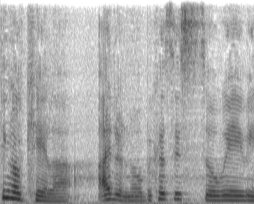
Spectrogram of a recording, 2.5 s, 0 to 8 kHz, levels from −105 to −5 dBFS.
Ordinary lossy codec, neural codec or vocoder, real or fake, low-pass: none; codec, 16 kHz, 0.4 kbps, LongCat-Audio-Codec; fake; none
